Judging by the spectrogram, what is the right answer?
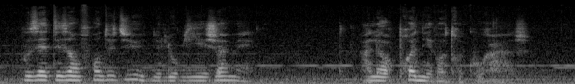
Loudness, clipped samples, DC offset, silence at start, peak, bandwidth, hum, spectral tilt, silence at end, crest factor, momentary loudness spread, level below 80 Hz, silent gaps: -27 LUFS; under 0.1%; 0.6%; 0 s; -8 dBFS; 17.5 kHz; none; -4 dB/octave; 0 s; 20 dB; 18 LU; -48 dBFS; none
